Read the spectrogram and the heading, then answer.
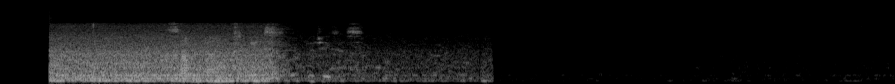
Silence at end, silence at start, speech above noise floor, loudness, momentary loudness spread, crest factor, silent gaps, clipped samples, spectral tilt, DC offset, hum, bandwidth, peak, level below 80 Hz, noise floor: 4.05 s; 0.5 s; 44 dB; -29 LUFS; 22 LU; 22 dB; none; under 0.1%; -5.5 dB/octave; under 0.1%; none; 7.8 kHz; -10 dBFS; -70 dBFS; -73 dBFS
